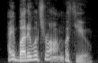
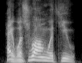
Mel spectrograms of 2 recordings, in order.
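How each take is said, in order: First: The tone sounds warm and genuinely caring. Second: The tone sounds annoyed and confrontational.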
